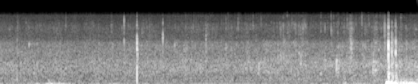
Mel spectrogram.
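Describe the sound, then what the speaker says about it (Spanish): Heavy rain falling outdoors near a canary flight aviary, a soft continuous patter with scattered louder drips and one sharp knock near the end, without speech. "Está lloviendo hoy mucho."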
